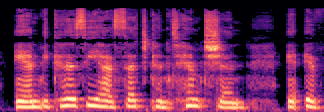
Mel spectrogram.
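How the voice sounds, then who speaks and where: A somewhat breathy woman's voice at medium pitch. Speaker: preacher. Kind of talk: devotional sermon. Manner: animated, emphatic, repeats words.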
